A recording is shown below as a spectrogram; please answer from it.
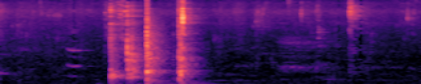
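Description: Tableware clinking: a bowl being set down among plates and glasses on the dining table, a quick cluster of three sharp knocks about a second in, the middle one loudest.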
